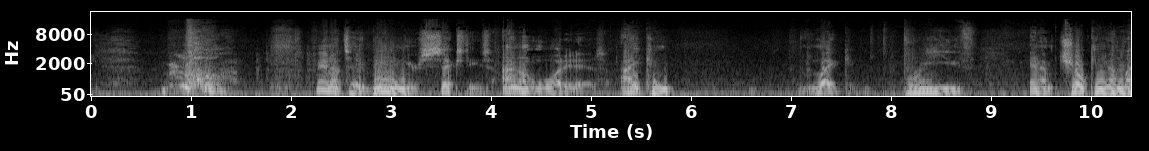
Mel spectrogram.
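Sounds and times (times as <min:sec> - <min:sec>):
forceful sneeze: 0:00.7 - 0:01.5
speech: 0:00.7 - 0:01.5, 0:02.2 - 0:05.9, 0:07.1 - 0:10.3.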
